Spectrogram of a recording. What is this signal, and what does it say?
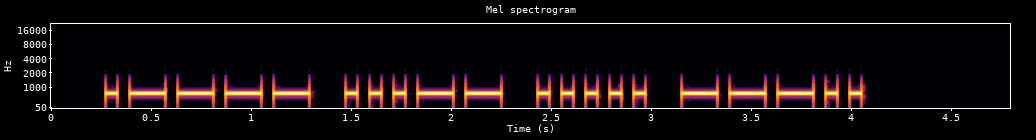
Morse code, heard as a keyed tone, about 20 wpm, 700 Hz. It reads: 1358
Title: Numbers - Contest Style - 4-Digit 20wpm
